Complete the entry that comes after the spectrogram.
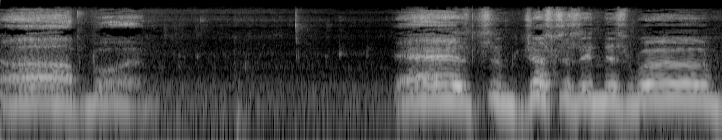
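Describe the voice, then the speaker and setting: A man with an American accent talks at a very slow pace, leaving long, frequent pauses. Noticeable background noise runs under his speech. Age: 80s+. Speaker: Tuskegee Airman veteran. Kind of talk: interview answer, reminiscing.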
